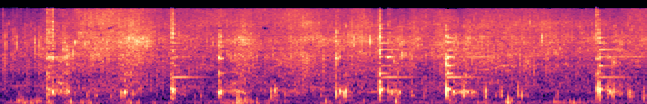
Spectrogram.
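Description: Raw mango pieces and spices sizzling in hot mustard oil in an aluminium wok, stirred with a flat metal spatula that scrapes and clicks against the pan, ringing briefly a few times.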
